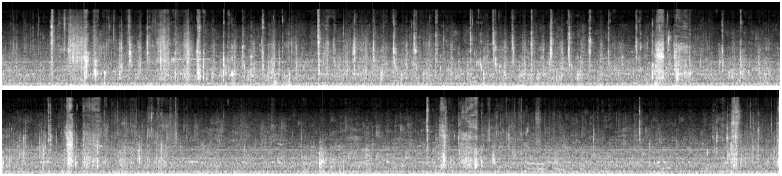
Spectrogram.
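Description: Close-up eating sounds: biting and chewing pork belly wrapped in leafy greens, with scattered short crunchy clicks over a steady low hum.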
